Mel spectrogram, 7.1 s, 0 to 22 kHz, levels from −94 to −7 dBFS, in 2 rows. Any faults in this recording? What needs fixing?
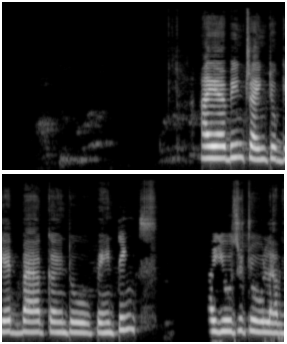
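No faults found; nothing to fix.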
